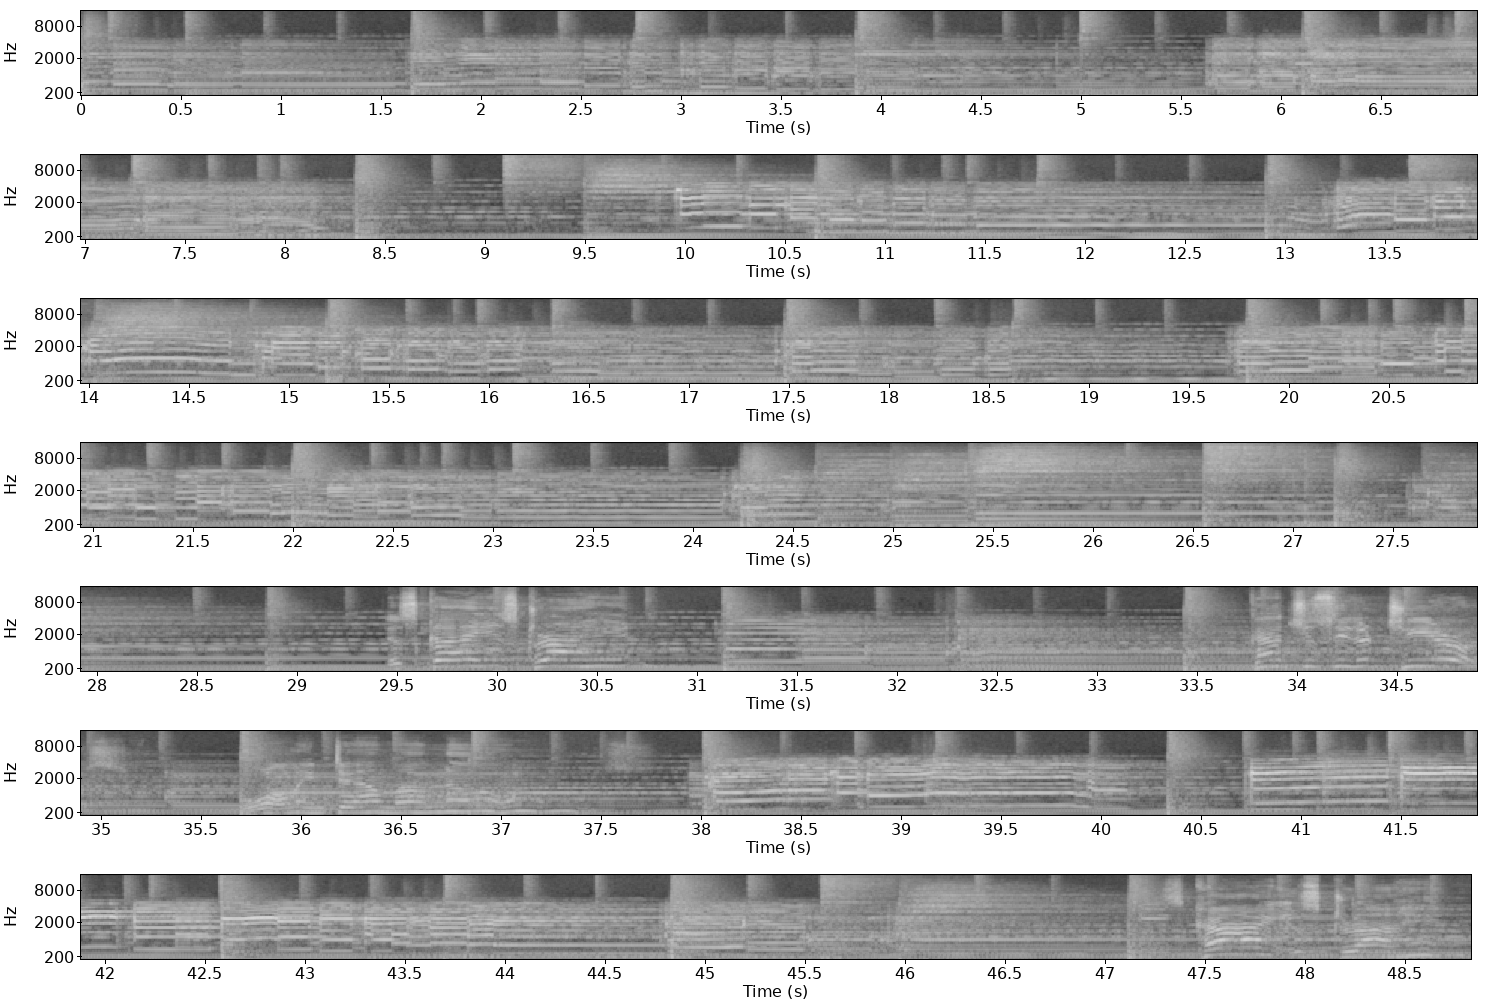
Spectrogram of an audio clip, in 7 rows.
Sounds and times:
Music: 0.0 - 48.8.

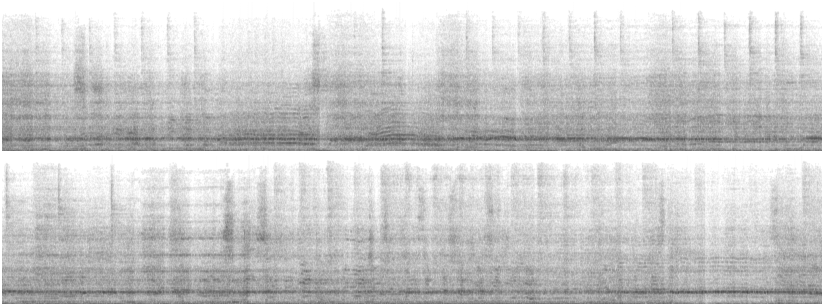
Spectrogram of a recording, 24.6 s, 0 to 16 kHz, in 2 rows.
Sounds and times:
Music: 0.0 - 24.6.

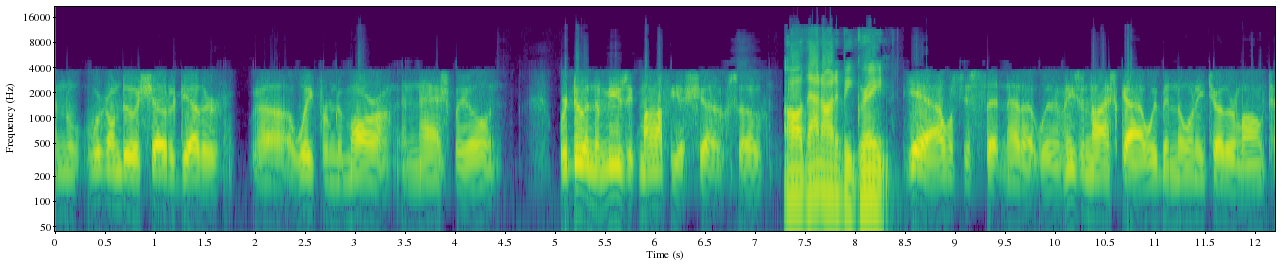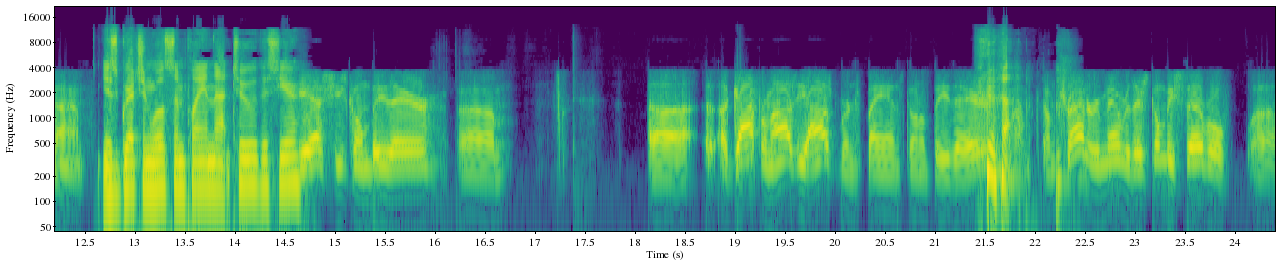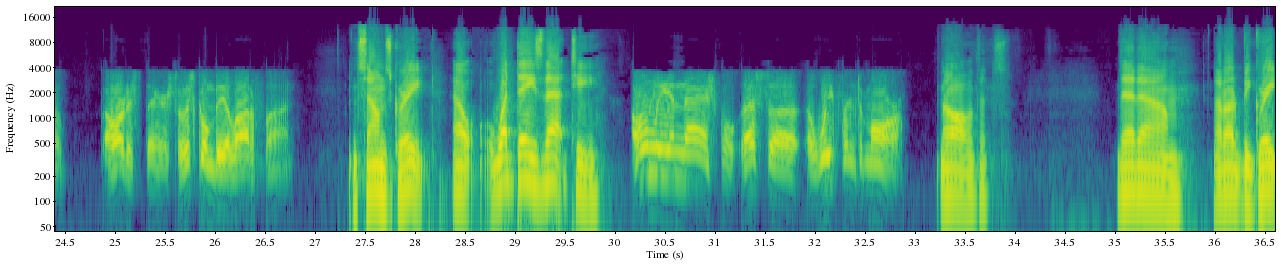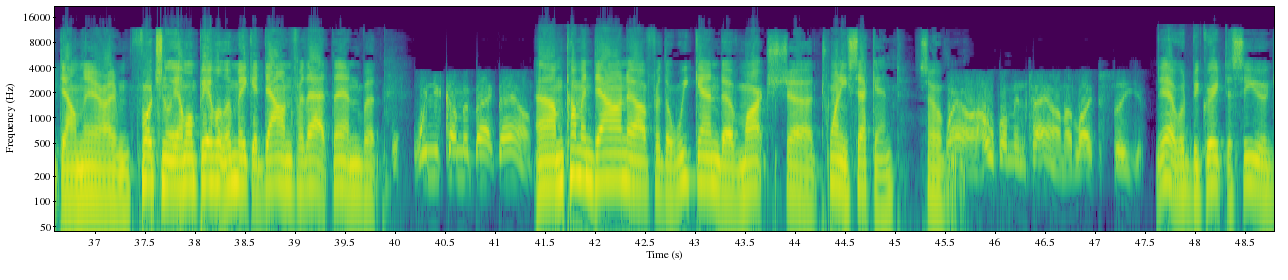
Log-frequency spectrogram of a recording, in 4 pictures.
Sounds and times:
Speech: 0.0 - 4.5, 13.8 - 16.8, 18.2 - 26.8, 27.6 - 34.0, 35.0 - 48.7.

